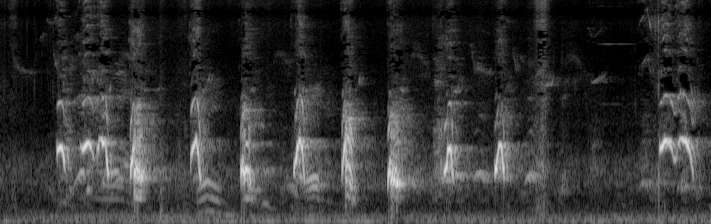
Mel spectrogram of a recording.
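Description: A German Shepherd-type dog barking repeatedly at a helper during bite-work training: short, sharp barks about two a second, a pause of about a second and a half, then a couple more near the end.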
